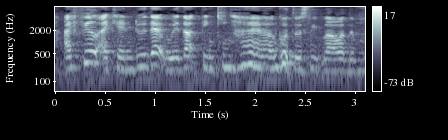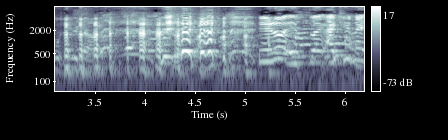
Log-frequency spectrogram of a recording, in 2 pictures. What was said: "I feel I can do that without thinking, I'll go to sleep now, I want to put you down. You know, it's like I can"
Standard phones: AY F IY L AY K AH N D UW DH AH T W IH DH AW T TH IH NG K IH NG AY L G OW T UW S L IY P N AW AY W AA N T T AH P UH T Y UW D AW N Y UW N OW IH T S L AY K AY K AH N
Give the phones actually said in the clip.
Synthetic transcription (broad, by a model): AY F IY L AY K AH N D UW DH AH T W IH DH AW T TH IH NG K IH NG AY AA G OW T UW S L IY P L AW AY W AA T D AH B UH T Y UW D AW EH Y UW N OW IH T S L AY K AY K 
